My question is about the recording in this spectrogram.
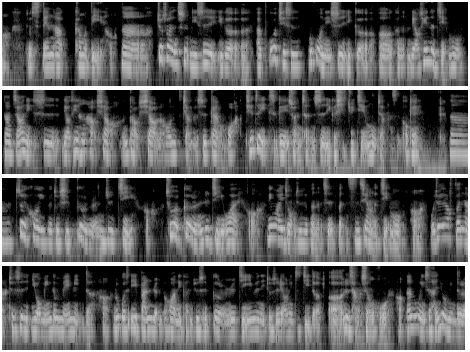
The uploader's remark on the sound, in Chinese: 本集錄音沒開到麥克風，變成用Mac筆電內建麥克風錄音。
